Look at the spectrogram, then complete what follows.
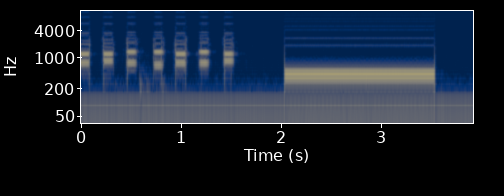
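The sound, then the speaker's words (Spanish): Telephone redial and busy signal: seven quick, evenly spaced dialing tones, then a short pause and one long, steady, loud busy tone. “Sí, cómo no, ahí estamos discando de nuevo. Esta vez usaremos el redial.”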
